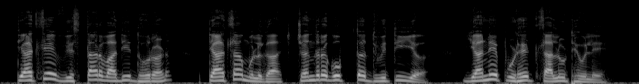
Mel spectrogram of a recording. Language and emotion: Marathi, neutral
